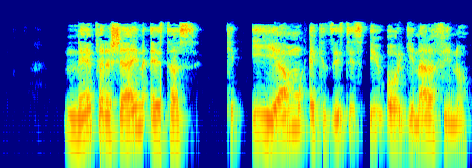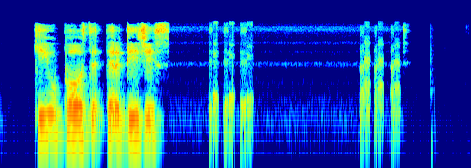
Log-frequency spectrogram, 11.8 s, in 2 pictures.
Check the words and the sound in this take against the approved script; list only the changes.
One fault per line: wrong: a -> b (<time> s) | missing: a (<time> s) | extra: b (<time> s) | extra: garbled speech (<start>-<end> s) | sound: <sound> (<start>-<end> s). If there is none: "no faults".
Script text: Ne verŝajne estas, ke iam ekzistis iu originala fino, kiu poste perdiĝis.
sound: laugh (8.5-9.1 s)
sound: laugh (10.4-10.9 s)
